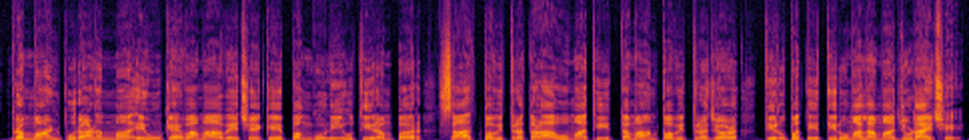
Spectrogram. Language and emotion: Gujarati, neutral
